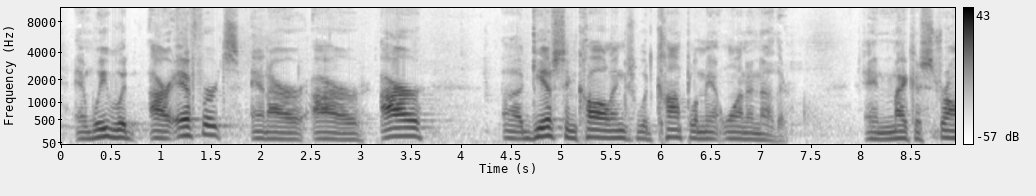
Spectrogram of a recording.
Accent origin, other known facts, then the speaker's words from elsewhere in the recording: Texas, United States; One of our traps for us as Americans, and one of our traps for us as Texan Americans, is our pride in our independence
